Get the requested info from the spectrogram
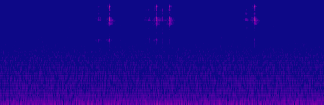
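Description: Computer mouse clicking: a handful of sharp, thin clicks in three small groups, one about a third of the way in, two or three close together near the middle, and another near the end, over a low steady room hiss.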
